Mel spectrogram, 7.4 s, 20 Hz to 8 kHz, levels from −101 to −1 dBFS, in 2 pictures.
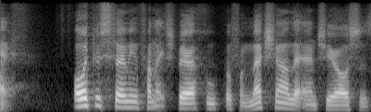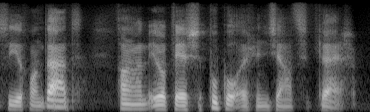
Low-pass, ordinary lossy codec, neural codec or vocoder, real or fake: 7.2 kHz; none; codec, 16 kHz, 0.5 kbps, FunCodec, trained on Chinese and English, 25 frames a second; fake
